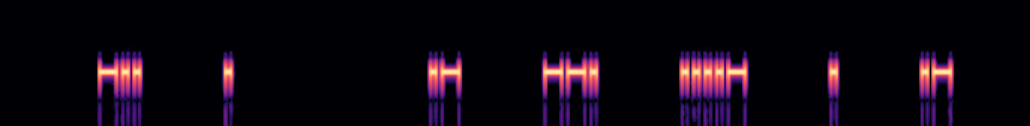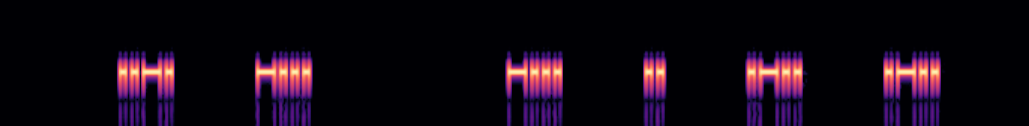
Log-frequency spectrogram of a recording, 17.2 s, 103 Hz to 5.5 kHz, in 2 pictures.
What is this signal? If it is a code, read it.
Morse code, heard as a keyed tone, about 25 wpm, spaced as for 10 wpm, 570 Hz. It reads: DE AG4EA FB BILL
